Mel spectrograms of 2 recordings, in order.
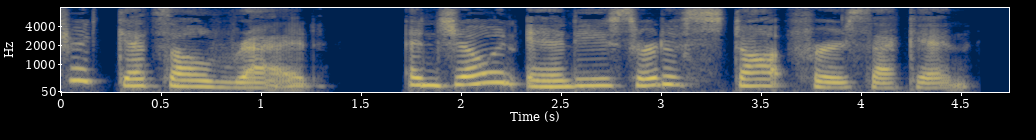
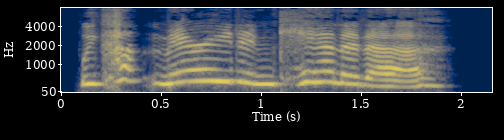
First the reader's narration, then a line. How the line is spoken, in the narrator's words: Over all the teenies screaming, Pete yells into the mic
